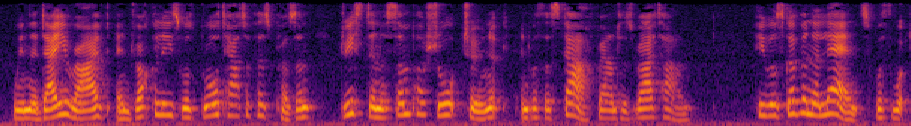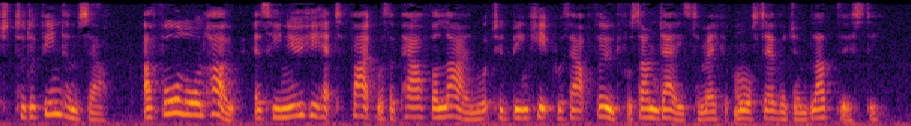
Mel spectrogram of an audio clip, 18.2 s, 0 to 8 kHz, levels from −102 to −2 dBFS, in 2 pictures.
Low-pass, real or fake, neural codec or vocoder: 7.2 kHz; real; none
